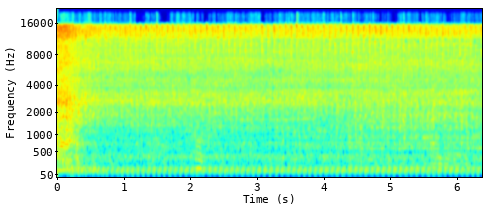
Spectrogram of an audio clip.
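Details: Honda Vario 110 carburetor scooter with morning no-start problem, after new vacuum hoses and new choke: starts and settles into even low putter, about four pulses a second, no misses; fixed for now, unsure about tomorrow.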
